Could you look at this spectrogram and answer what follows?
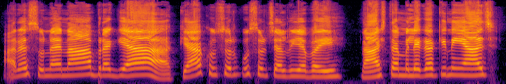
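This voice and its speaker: A woman voicing a bossy, chatty older mother-in-law who runs the household in an animated family story. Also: high voice, moderate pace, dry recording, studio quality, voice pushed up. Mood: impatient.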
